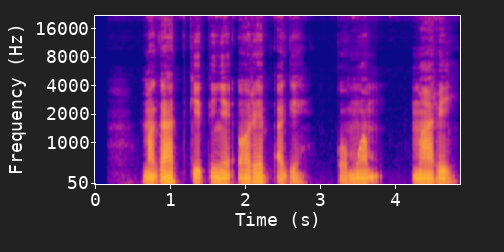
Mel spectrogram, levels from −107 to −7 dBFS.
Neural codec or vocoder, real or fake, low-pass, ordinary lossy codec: none; real; none; none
